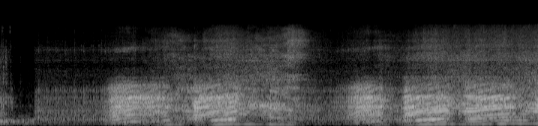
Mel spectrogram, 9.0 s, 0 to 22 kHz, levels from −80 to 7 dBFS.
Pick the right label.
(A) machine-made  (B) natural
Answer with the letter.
B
